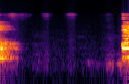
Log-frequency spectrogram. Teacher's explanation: अग्र अर्ध विवृत स्वर में हमारा मुख जो है जब हम उच्चारण करते हैं तो आधा खुला होता है।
